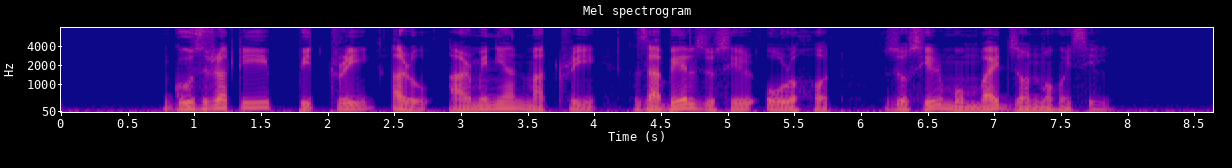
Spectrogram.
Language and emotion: Assamese, neutral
